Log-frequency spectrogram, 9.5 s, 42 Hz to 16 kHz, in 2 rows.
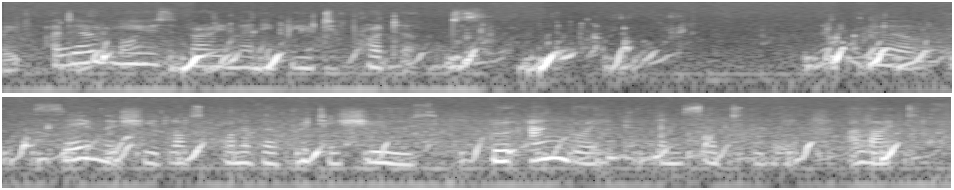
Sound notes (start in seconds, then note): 2.5 bubbling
